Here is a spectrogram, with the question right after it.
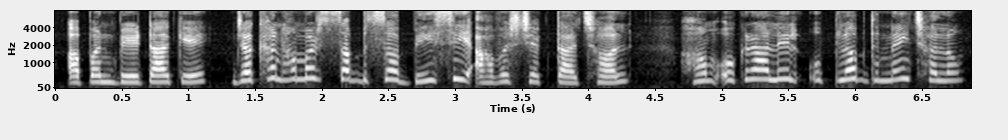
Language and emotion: Maithili, sad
